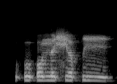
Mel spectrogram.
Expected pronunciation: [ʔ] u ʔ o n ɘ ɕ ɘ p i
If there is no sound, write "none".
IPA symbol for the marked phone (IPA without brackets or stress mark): ʔ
